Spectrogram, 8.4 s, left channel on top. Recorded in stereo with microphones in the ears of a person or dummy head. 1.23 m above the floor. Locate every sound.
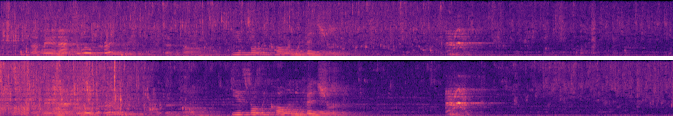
0.4 s a man speaking: 40° left (ahead or behind), 4.5 m; by 2.7 s 30° left (ahead or behind), 5 m
2.9 s a woman speaking: 5° right (ahead or behind), 4.5 m
5.6 s a guitar: 20° right (ahead or behind), 1.8 m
